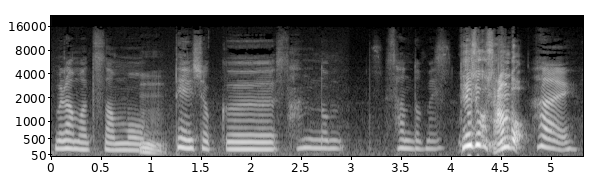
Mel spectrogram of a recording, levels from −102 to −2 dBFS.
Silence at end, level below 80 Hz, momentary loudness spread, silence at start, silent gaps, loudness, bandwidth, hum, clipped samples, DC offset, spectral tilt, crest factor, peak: 0.05 s; -54 dBFS; 17 LU; 0.05 s; none; -20 LUFS; 15 kHz; none; under 0.1%; under 0.1%; -5 dB/octave; 18 dB; -4 dBFS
